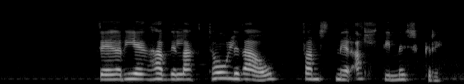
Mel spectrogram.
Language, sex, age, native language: Icelandic, female, 30-39, Icelandic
